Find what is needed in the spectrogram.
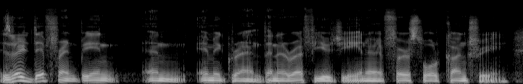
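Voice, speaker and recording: At a moderate pace and very even loudness, the voice shows ordinary pitch variation and a dark, mellow tone. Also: man, very deep, low pitch for a man. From Iran. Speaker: podcast host. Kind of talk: casual chat. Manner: halting.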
